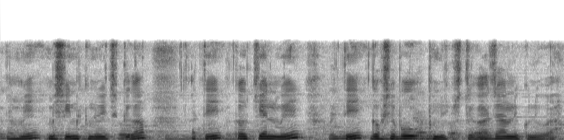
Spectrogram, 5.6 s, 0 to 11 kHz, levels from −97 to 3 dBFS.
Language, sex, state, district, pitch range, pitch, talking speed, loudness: Wancho, male, Arunachal Pradesh, Longding, 145-165 Hz, 155 Hz, 160 wpm, -14 LUFS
